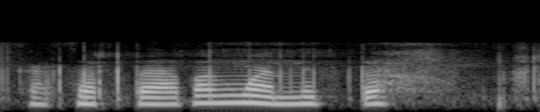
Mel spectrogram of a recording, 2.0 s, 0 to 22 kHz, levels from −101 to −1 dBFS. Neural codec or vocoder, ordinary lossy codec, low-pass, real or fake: none; none; 5.4 kHz; real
